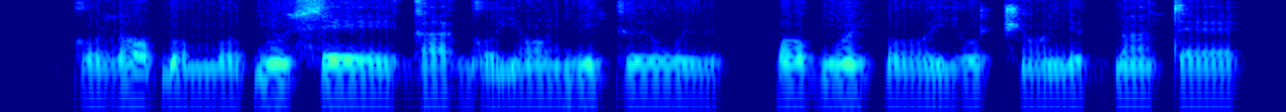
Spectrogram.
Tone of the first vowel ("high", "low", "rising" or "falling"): low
